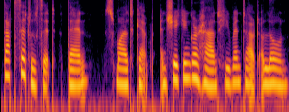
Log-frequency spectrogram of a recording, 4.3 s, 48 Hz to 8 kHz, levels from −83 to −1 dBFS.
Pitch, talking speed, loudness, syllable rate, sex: 180 Hz, 195 wpm, -18 LUFS, 5.0 syllables/s, female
